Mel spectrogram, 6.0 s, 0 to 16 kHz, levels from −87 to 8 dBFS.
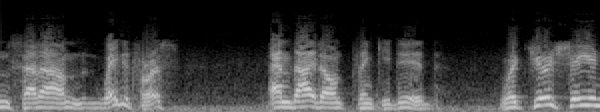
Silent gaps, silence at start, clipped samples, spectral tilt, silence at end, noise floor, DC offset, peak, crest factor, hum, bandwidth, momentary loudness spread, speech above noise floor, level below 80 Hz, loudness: none; 0 s; under 0.1%; -9.5 dB/octave; 0 s; -39 dBFS; 0.7%; -2 dBFS; 16 dB; none; 6.2 kHz; 9 LU; 23 dB; -46 dBFS; -17 LUFS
